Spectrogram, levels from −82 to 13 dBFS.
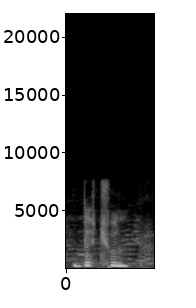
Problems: continuous background conversations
